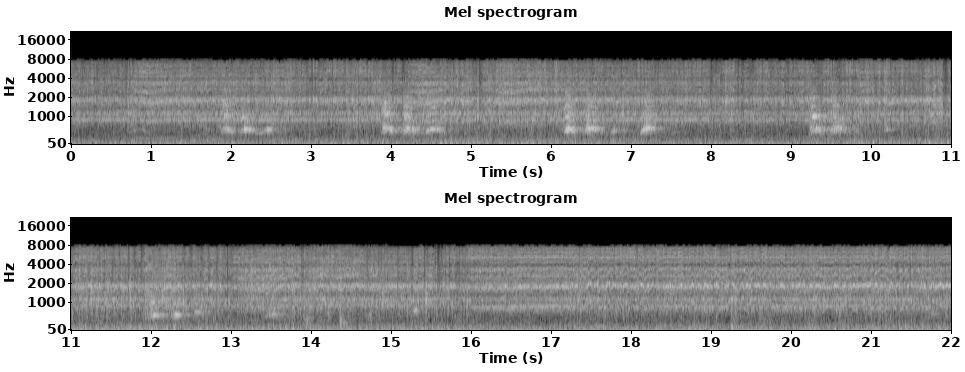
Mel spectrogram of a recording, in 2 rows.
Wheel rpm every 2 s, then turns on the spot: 230, 230, 230, 230, 230, 230, 230, 230, 210, 210, 210.
none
